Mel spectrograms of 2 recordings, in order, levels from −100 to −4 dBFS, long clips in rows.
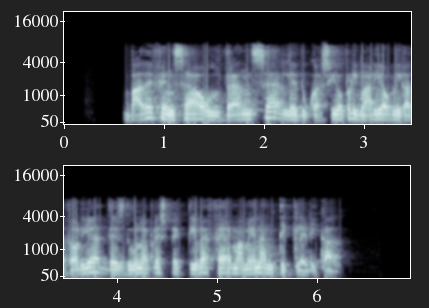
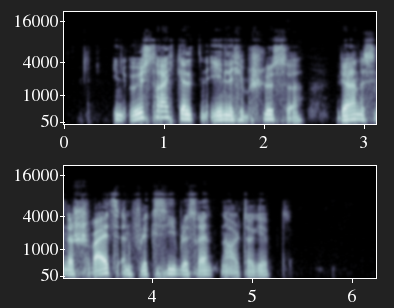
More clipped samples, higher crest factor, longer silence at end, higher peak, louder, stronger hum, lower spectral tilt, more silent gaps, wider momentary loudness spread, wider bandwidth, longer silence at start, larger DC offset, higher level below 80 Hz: neither; second, 16 dB vs 22 dB; second, 0.7 s vs 1.1 s; about the same, -2 dBFS vs 0 dBFS; first, -18 LUFS vs -21 LUFS; neither; about the same, -4.5 dB/octave vs -4.5 dB/octave; neither; second, 7 LU vs 12 LU; second, 8.2 kHz vs 9.6 kHz; about the same, 0.6 s vs 0.5 s; neither; first, -46 dBFS vs -52 dBFS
